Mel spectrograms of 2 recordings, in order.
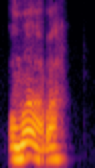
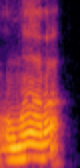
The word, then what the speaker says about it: عمارة: نعم، ونحو من هذا النوع أيضا عمارة، كله يقولون كل ما ورد من قولهم عمارة فهو بضم العين إلا عمارة الصحابي فبكسرها.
